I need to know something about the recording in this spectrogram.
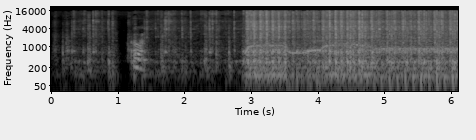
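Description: Domestic sewing machine fitted with a button-sewing foot, running at a steady, fast rhythm for about three seconds, starting about halfway through, as it zigzags back and forth in place through the button's holes to sew the button on.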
